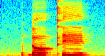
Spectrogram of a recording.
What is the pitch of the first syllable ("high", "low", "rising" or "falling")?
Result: high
